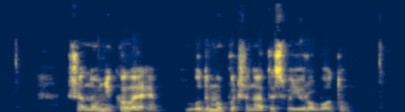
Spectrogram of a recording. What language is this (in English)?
Ukrainian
